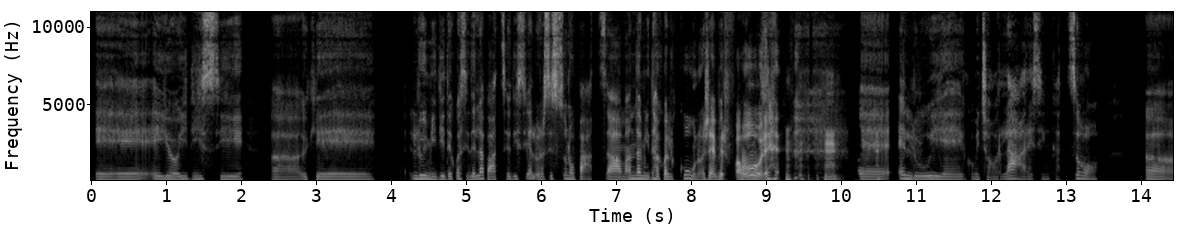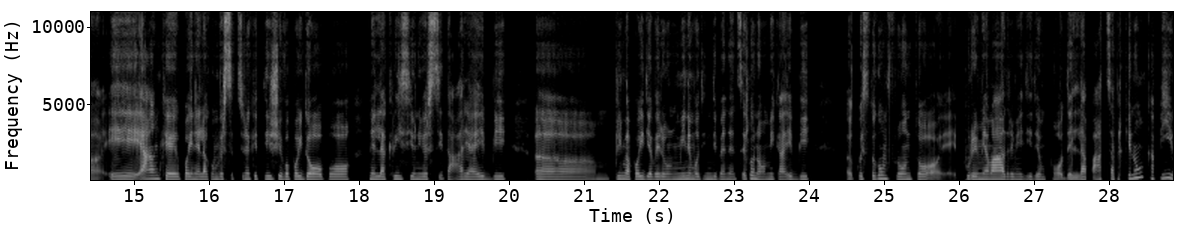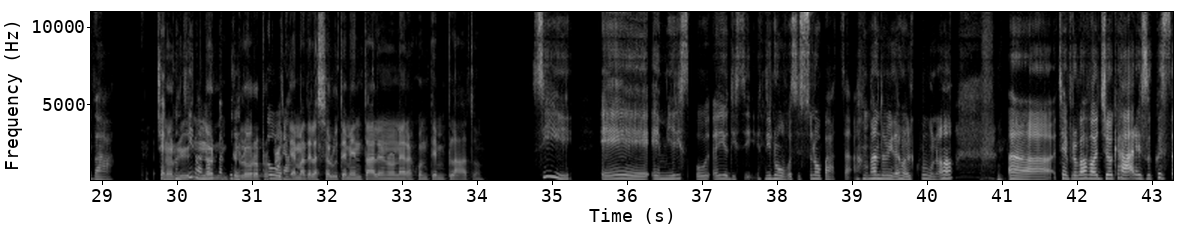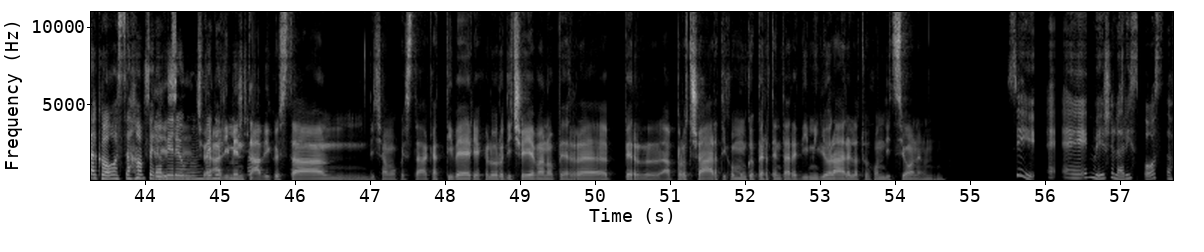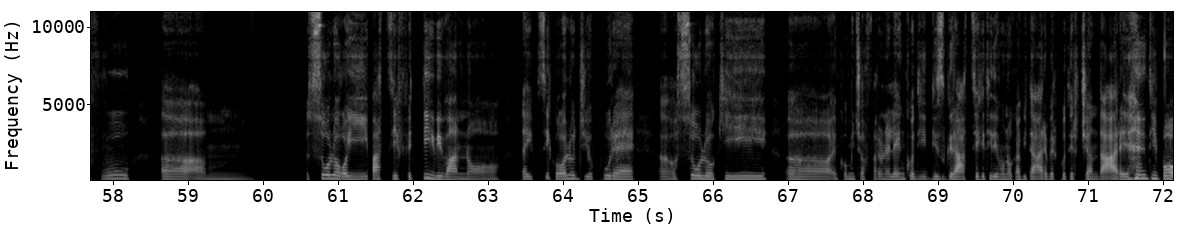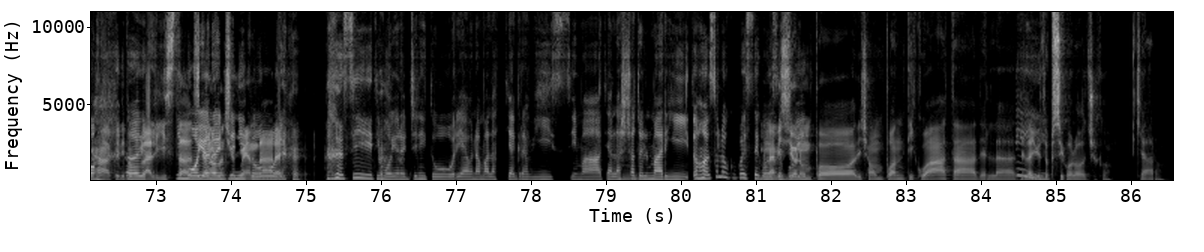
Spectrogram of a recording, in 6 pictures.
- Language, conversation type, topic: Italian, podcast, Quando ti risulta più difficile parlare apertamente con i tuoi familiari?
- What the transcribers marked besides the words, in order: drawn out: "E"; drawn out: "che"; "Cioè" said as "ceh"; chuckle; tapping; stressed: "non capiva"; "Cioè" said as "ceh"; chuckle; laughing while speaking: "mandami da qualcuno, no?"; chuckle; "cioè" said as "ceh"; laughing while speaking: "giocare su questa cosa"; chuckle; drawn out: "chi"; chuckle; "proprio" said as "popio"; chuckle; chuckle; chuckle; drawn out: "po'"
